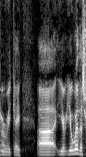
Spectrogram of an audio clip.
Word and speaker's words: Enrique: We have the leader of the Proud Boys and the Florida State Director of Latinos for Trump, Enrio Tario. Enrique, sorry, I mispronounced your name, Enrique.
